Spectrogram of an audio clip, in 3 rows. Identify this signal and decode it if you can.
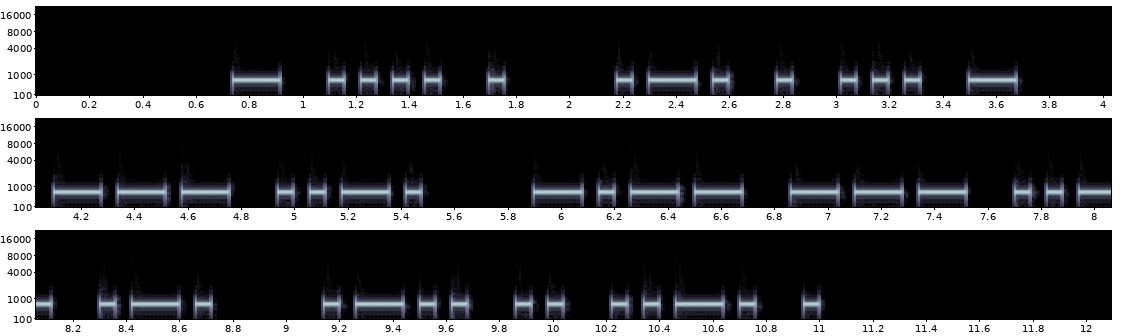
Morse code, heard as a keyed tone, about 20 wpm, 700 Hz. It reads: THE REST OF YOUR LIFE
